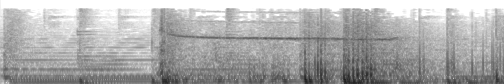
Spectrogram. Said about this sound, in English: This is amazing! Yes, the fireworks are right in front of us. Words can't describe the beauty.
